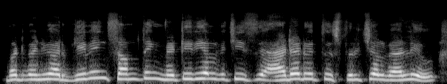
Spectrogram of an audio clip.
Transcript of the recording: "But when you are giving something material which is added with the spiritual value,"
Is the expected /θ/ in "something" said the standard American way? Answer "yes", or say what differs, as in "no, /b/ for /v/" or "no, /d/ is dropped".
no, /t/ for /θ/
